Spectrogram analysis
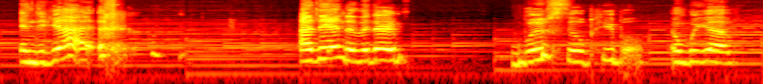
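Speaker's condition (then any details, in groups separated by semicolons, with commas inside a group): Cerebral palsy, mild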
